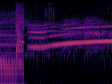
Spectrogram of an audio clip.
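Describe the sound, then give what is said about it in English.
A voice imitates an ambulance siren with a single rising wail, starting after a brief breathy burst. It sounds steady and fairly loud, with no other talk. “Woo, woo. That's the siren, the ambulance.”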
